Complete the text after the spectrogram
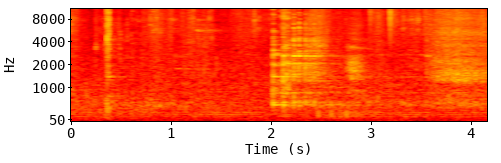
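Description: Metal cans scrape and clank together in hands.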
